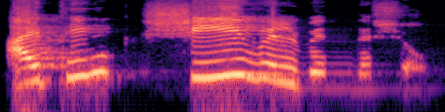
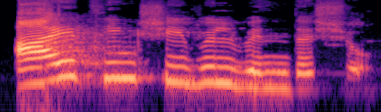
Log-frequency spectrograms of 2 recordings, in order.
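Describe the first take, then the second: First: The stress falls on the word she. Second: The stress falls on the word I. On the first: It is she, not someone else, who will win. "Her. That's what I'm talking about" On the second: This is the speaker's own opinion. "What am I hinting at through that word stress on I?"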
